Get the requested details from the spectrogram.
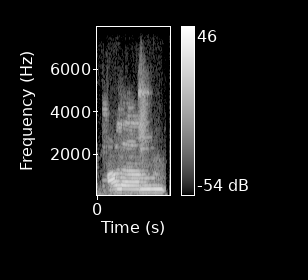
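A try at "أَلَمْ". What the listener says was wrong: হামজা টান হবে না। আলাম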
